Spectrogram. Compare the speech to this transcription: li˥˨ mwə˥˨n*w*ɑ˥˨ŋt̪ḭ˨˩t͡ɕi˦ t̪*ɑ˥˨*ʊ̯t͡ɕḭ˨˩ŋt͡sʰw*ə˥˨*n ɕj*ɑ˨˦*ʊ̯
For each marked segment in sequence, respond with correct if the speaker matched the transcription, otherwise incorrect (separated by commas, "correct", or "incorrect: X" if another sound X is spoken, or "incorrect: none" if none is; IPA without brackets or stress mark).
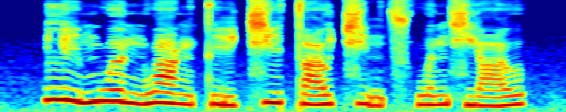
correct, incorrect: ɑ˨˦, incorrect: ə˦, correct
